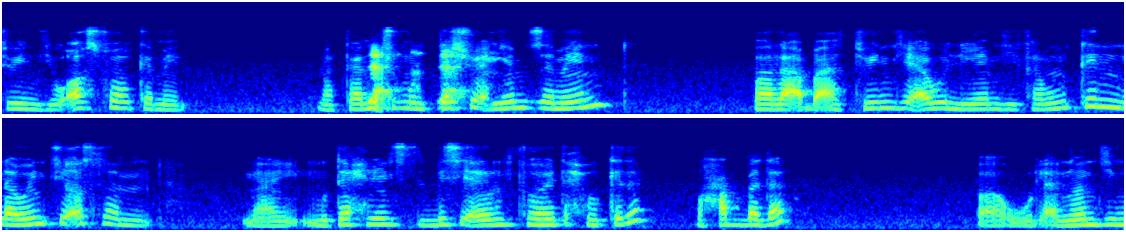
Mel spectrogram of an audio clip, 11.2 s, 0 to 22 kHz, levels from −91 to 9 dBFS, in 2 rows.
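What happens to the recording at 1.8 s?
At 1.8 s the speech is shadowed by a quieter, thinner copy of itself arriving roughly 0.4 s later, at about 9 dB below the direct sound. This is echo with no canceller, and it runs through the whole clip, not just this moment. The far end is playing the call on a loudspeaker, its microphone captures that playback, and nothing subtracts it, so the talker's own speech returns after the network round trip.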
